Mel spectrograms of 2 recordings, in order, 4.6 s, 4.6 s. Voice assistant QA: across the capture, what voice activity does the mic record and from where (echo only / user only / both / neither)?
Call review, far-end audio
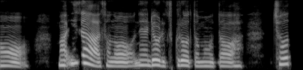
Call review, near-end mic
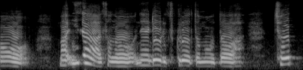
echo only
